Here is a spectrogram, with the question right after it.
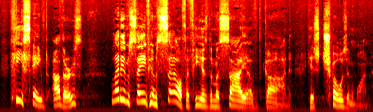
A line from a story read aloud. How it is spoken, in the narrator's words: the leaders scoffed at Jesus, saying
